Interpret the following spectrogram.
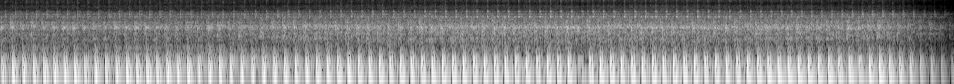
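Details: Honda GL Max Neotech engine idling before teardown, with complaints of rough noise, oil seepage and possible compression loss: coarse clattering tick riding each beat, about three a second, from the head and clutch area; timing chain and rocker arm noise.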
